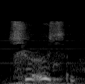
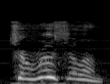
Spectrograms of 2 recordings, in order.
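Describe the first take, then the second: First: Voiceless, grieving whisper; weeping lament. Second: High, loud cry of grief; weeping lament. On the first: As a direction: let the name fade into a whisper. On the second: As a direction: call out in acted anguish. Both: Retold or imitated. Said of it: "falls to his knees and he weeps".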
